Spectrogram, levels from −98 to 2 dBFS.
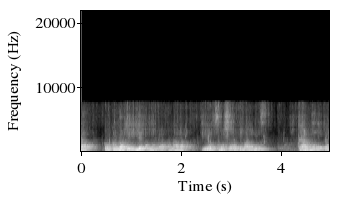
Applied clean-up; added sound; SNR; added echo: neural separator model SepFormer DNS4.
